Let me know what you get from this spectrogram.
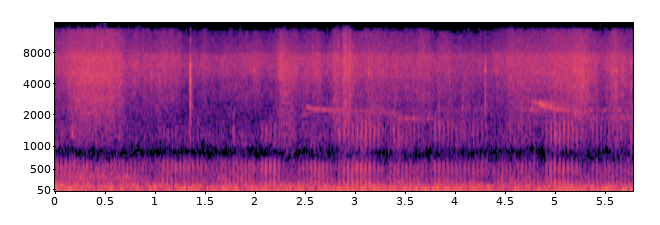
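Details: Brown tabby cat rolling up like an armadillo under a stroking hand, purring in a steady low rumble, with faint high chirps audible in the background.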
